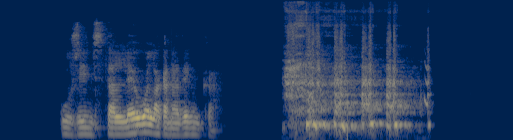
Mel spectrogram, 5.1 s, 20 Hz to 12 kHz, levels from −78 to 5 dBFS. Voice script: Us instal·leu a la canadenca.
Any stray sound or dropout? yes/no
yes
